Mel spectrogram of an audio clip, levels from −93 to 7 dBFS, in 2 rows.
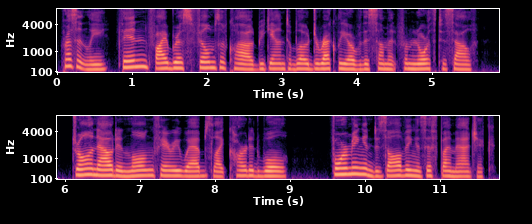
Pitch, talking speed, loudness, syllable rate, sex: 200 Hz, 170 wpm, -17 LUFS, 4.4 syllables/s, female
